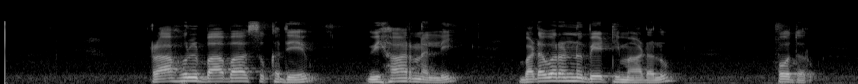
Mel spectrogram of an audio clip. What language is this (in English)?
Kannada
